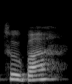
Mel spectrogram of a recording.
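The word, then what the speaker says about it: Tuğba: and tuba hi everyone my name is tuba G is a bit um confusing but it is silent U I knew this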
